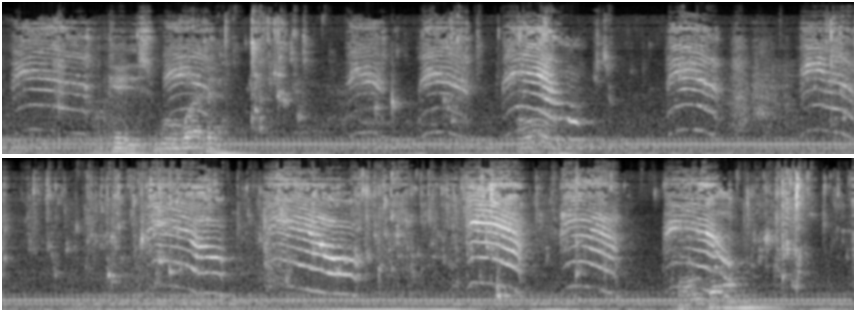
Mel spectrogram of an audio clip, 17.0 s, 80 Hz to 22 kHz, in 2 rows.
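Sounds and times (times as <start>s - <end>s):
kitten meowing: 0.0s - 2.2s, 3.5s - 5.9s, 6.6s - 7.3s, 8.0s - 8.6s, 10.0s - 12.3s, 13.0s - 16.0s
steady low hum: 0.0s - 17.0s.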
